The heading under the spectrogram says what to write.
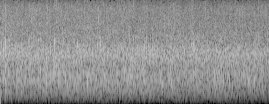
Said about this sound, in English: And just want to thank that team, them and their wives, do a tremendous job running that. And so can we just give those guys a round of applause? They did a great job.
